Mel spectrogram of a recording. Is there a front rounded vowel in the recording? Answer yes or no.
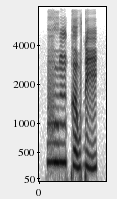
no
